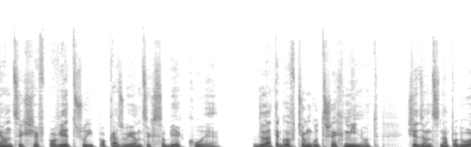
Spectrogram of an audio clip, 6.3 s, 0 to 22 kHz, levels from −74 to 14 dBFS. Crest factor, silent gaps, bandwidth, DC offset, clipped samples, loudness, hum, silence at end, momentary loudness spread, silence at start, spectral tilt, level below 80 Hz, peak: 18 dB; 2.99-3.37 s; 17 kHz; under 0.1%; under 0.1%; -20 LUFS; none; 0 s; 7 LU; 0 s; -6 dB/octave; -34 dBFS; 0 dBFS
